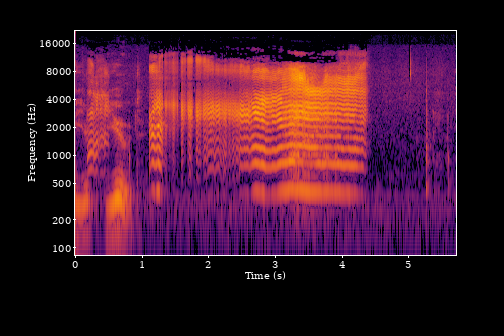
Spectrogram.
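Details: Infant girl with hiccups, crying angrily: short, rising wails with a fussy, angry tone, then quiet; an ordinary infant cry.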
